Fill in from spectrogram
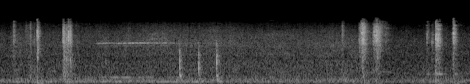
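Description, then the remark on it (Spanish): A chauffeured car idles steadily in front of a hotel while two elegant women climb in, with several sharp clicks and soft thumps of door handles and doors clustered at the start and again near the end. “Después está frente al hotel viendo cómo dos elegantes damas montan en un coche con chofer.”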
